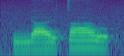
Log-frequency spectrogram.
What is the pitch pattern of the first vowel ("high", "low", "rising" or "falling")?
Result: low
